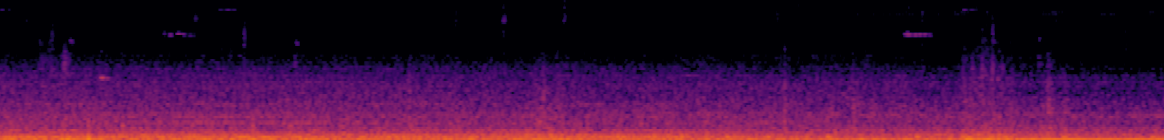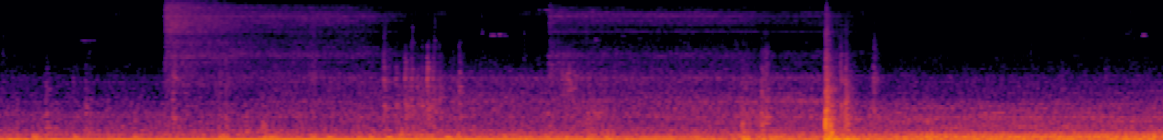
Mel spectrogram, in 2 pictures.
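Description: Inside a city bus driving between stops, a steady low engine and road rumble fills the cabin, and a long bright hiss rises over it midway before the rumble carries on alone.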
